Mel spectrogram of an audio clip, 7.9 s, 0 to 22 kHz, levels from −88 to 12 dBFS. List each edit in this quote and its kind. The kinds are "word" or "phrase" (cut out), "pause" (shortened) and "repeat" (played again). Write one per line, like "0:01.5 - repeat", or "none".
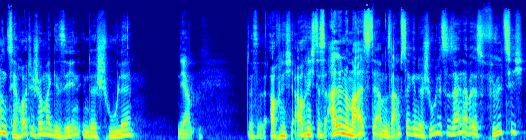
none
